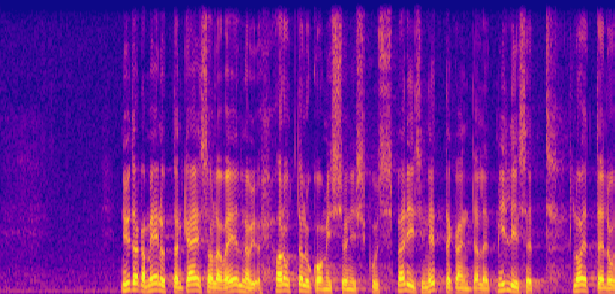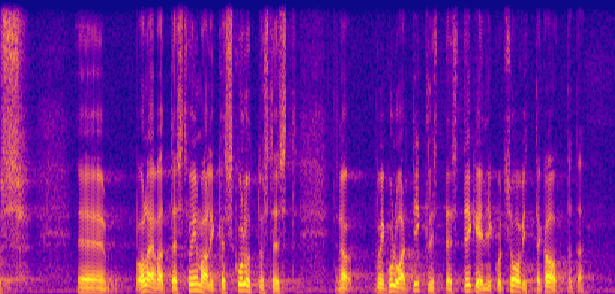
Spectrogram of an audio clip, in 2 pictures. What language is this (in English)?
Estonian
